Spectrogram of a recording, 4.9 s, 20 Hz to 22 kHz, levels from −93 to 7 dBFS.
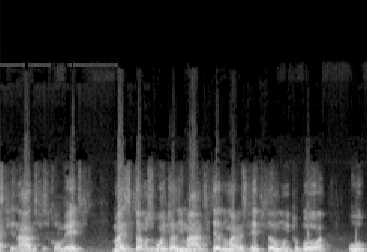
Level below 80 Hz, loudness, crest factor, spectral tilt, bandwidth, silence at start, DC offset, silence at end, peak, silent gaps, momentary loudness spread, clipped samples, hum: -38 dBFS; -10 LUFS; 10 dB; -7 dB/octave; 8 kHz; 0 s; under 0.1%; 0 s; 0 dBFS; none; 7 LU; under 0.1%; none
